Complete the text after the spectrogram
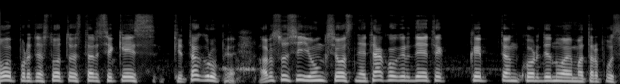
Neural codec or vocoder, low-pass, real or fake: codec, 24 kHz, 3.1 kbps, DualCodec; 10.8 kHz; fake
